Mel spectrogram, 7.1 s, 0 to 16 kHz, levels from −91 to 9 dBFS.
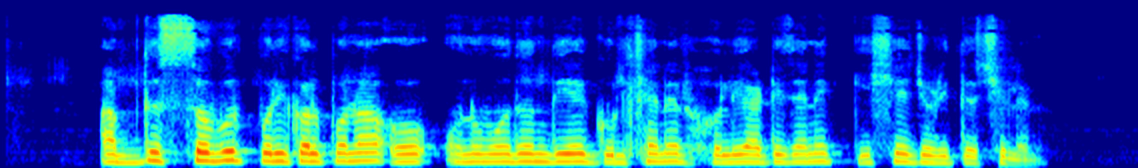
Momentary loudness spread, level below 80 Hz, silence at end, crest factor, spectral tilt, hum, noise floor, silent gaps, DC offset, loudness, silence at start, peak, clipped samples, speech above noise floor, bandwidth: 12 LU; -70 dBFS; 0.65 s; 20 dB; -7.5 dB/octave; none; -81 dBFS; none; under 0.1%; -21 LUFS; 0.65 s; -2 dBFS; under 0.1%; 61 dB; 11.5 kHz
